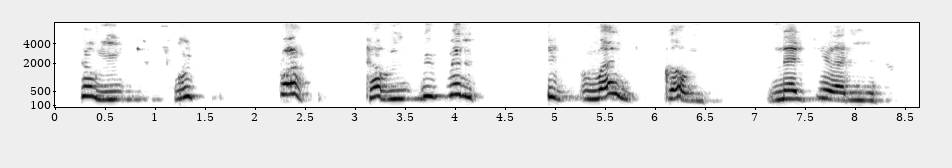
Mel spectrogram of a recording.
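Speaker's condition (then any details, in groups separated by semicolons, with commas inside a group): Cerebral palsy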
